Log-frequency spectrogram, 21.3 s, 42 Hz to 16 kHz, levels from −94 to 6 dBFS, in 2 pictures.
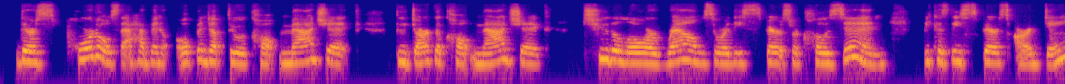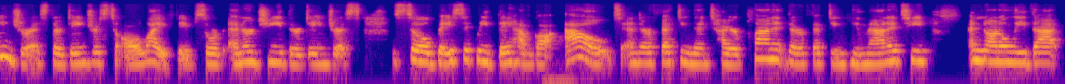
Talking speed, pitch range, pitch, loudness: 165 wpm, 190-215 Hz, 195 Hz, -20 LUFS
